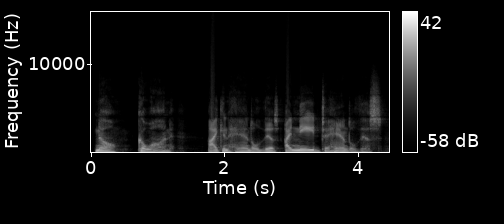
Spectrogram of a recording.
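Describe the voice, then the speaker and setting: A man's voice: lowish voice, a little slow, husky, dull audio, voice pushed up. A man voicing an angry young woman who talks in a firm, clipped, seething way.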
